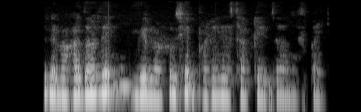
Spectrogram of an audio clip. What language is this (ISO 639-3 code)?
spa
